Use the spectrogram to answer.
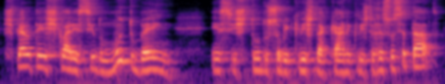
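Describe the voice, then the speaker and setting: A male pastor speaks high in his register, and a gravelly rasp runs through his voice. He teaches scripture with steady emphasis and often pauses to check that his listeners are following. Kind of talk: Bible teaching video.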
